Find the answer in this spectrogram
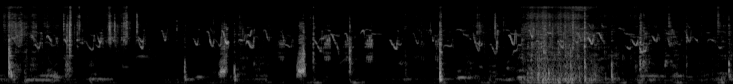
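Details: High twittering peeps from feeding grey francolin chicks, broken by taps and a loud burst of rustling noise midway before the chirping resumes.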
